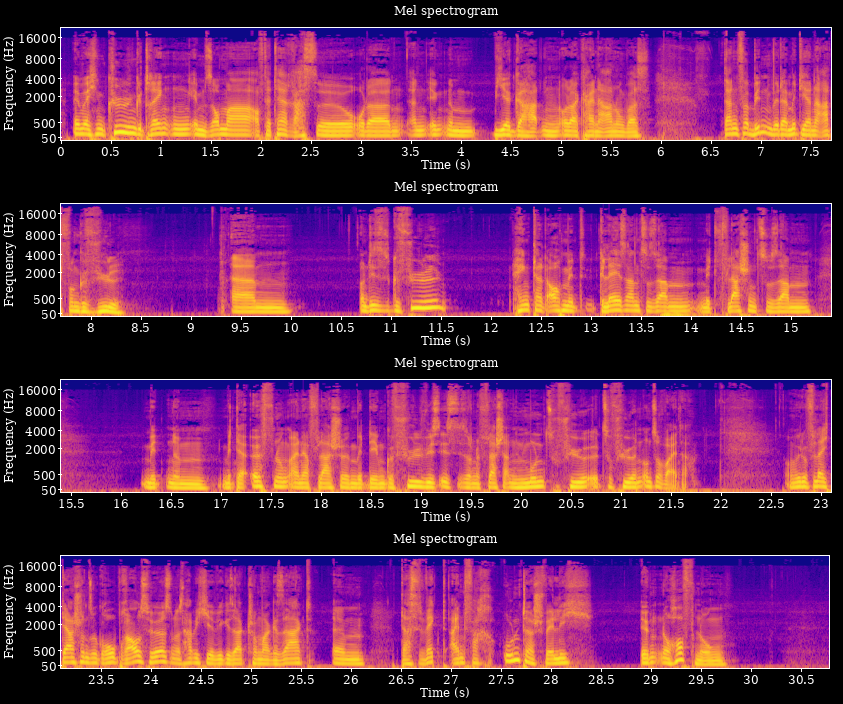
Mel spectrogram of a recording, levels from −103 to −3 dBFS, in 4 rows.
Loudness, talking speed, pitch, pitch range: -13 LUFS, 175 wpm, 125 Hz, 110-135 Hz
